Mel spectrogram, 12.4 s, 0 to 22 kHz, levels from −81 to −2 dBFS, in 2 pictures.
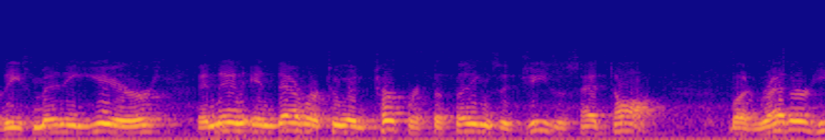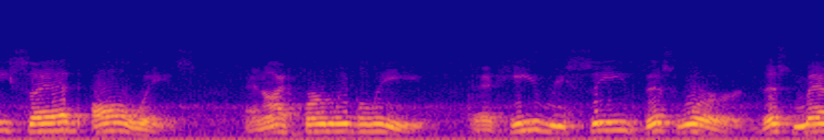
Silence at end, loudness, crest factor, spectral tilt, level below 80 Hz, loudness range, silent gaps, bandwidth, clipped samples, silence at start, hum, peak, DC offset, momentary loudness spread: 0 s; -22 LUFS; 12 dB; -10 dB/octave; -48 dBFS; 4 LU; none; 4.3 kHz; under 0.1%; 0 s; none; -8 dBFS; 0.6%; 10 LU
